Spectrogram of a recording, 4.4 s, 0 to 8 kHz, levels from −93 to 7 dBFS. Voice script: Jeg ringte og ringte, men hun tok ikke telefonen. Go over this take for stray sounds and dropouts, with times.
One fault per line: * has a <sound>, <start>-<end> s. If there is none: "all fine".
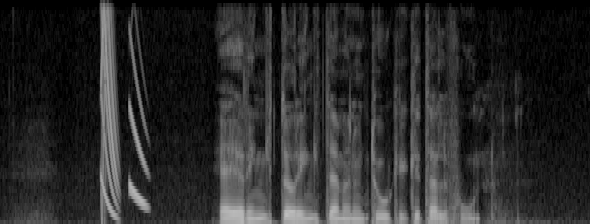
* has a chirp, 0.8-1.1 s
